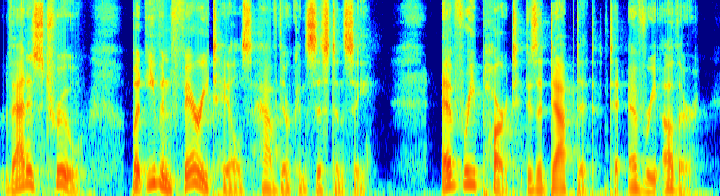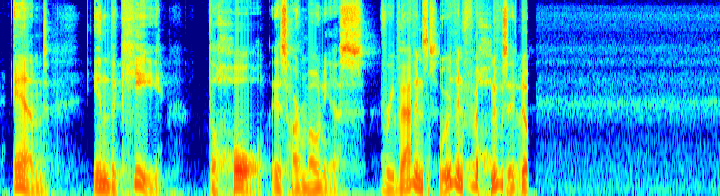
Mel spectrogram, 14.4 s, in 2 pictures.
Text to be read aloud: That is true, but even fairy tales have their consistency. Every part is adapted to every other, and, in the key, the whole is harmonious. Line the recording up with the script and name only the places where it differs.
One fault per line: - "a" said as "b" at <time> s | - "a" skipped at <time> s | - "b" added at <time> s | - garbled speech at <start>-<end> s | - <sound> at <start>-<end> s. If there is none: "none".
- garbled speech at 11.0-12.5 s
